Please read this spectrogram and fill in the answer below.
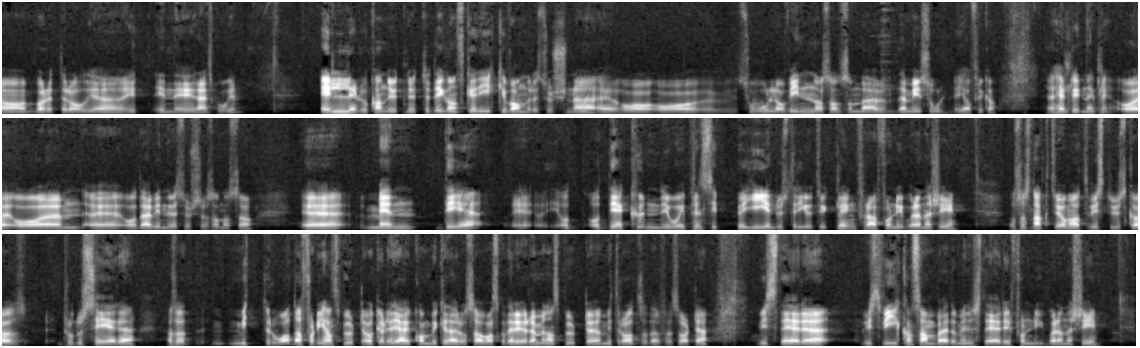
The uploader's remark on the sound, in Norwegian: Dette er andre episode i Tullete Alvor X YATA sin egen live-podcastserie!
